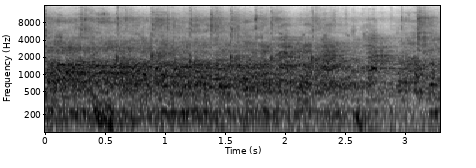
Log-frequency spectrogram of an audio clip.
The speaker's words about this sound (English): I'm always shocked when we clap when somebody gets engaged.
